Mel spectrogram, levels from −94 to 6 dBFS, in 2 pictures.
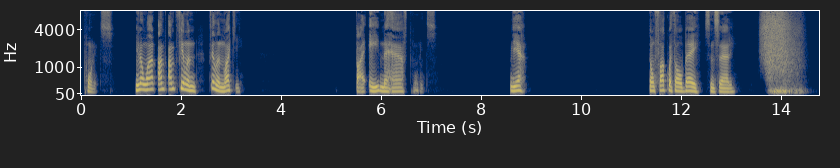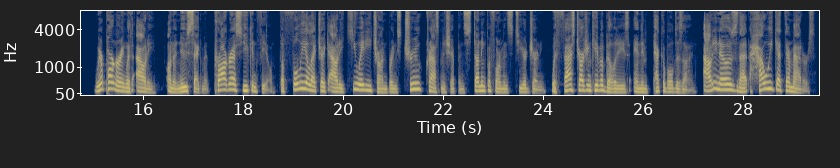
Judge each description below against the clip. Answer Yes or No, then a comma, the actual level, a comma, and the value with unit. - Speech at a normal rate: No, slow, 130 wpm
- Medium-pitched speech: Yes, medium, 150 Hz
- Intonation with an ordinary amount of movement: No, wide, 6.3 semitones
